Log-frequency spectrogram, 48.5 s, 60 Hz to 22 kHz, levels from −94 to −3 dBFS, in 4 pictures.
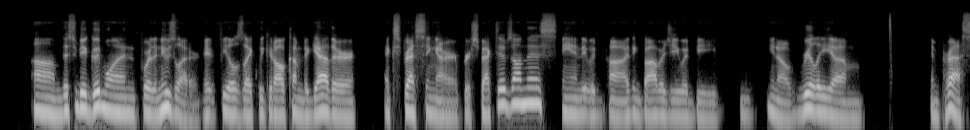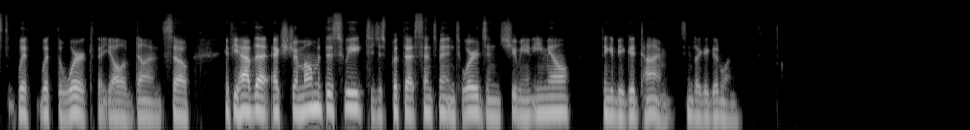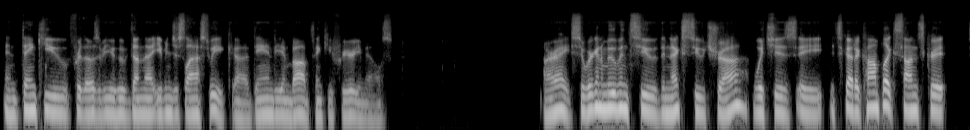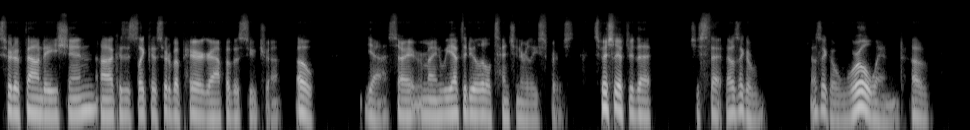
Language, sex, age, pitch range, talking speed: English, male, 30-49, 115-140 Hz, 200 wpm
